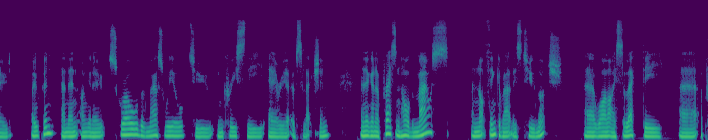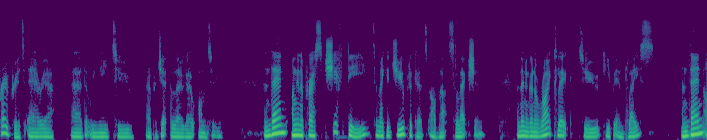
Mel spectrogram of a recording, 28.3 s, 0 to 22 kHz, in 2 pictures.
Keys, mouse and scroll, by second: 7.8 click, 15.8-16.3 right drag, 16.6 middle drag, 21.2 shift+d.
